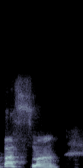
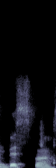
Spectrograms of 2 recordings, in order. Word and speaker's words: Bisma: And I know that in the Arabic, it's more Basma. And, because my family's from Pakistan, they say Bisma. So it's spelled with an I instead of an A. Same, right? Huh? Same meaning, Basma. Yeah. Like Yes, same meaning. Just the pronunciation and spelling.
